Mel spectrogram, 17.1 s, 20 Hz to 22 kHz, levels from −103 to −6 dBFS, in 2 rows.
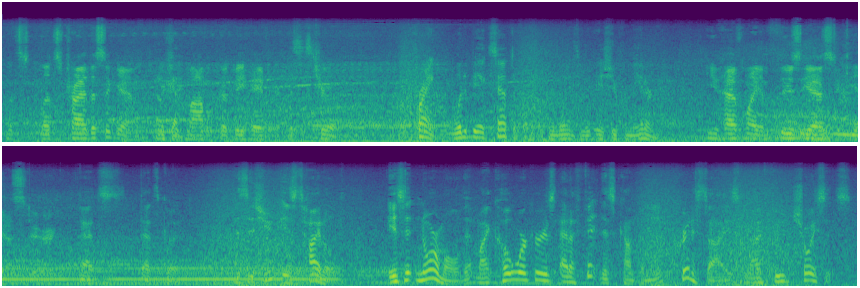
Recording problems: garbled, watery; slightly; nothing above 11 kHz
wind noise on the microphone; heavy; 9 dB below the speech
traffic noise; loud; throughout; 4 dB below the speech

